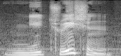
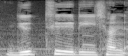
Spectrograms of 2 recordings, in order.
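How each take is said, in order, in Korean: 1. 중간 자음 묶음은 'tr'처럼 들립니다. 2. 중간 자음 묶음은 'tl'처럼 들립니다. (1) "tr 발음은 tree라고 해야 되죠" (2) "틀이 아니죠. nutrition 아닙니다"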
